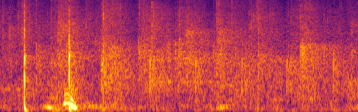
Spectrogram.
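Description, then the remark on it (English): A crowd applauds softly: a couple of sharp claps open, then a steady, fairly quiet patter of many hands clapping continues for a few seconds. “Will you give her a round of applause?”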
